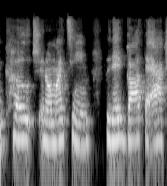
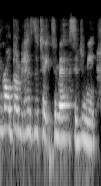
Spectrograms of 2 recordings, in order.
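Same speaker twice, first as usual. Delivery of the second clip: ordinary talk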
